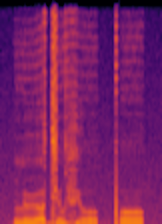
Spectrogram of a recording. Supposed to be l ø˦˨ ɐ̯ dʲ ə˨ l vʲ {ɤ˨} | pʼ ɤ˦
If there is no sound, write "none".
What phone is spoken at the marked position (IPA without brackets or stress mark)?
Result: ɤ˨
